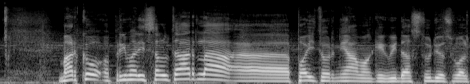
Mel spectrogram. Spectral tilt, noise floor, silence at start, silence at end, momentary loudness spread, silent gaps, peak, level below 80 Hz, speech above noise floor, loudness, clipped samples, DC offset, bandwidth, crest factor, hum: -6.5 dB/octave; -33 dBFS; 0 s; 0 s; 4 LU; none; 0 dBFS; -40 dBFS; 20 dB; -14 LUFS; under 0.1%; under 0.1%; 15.5 kHz; 14 dB; none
